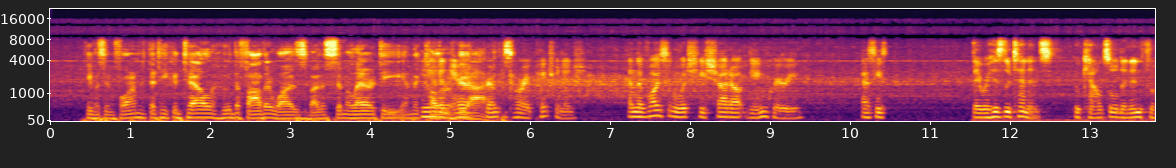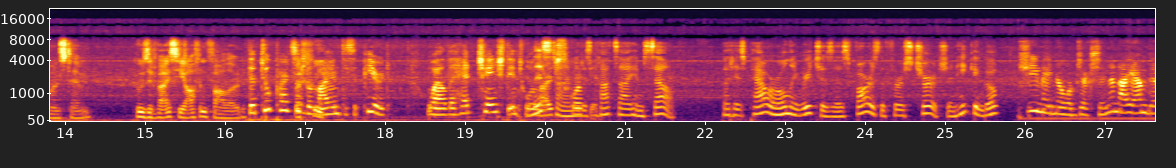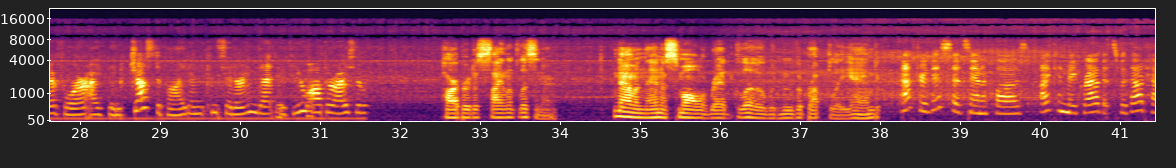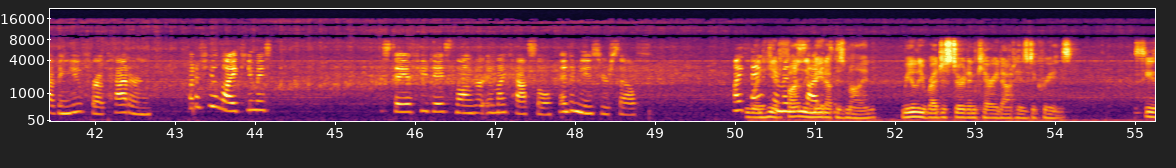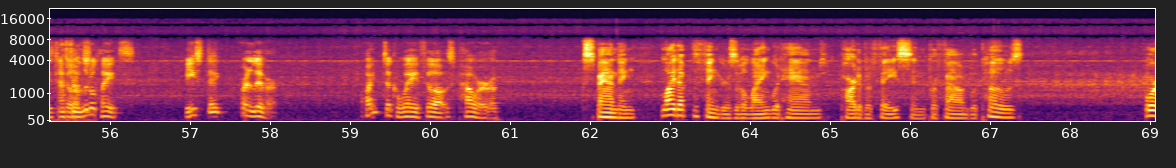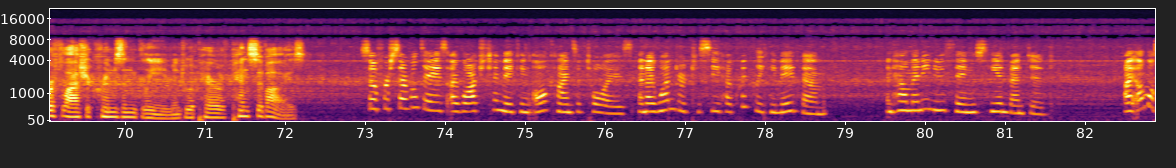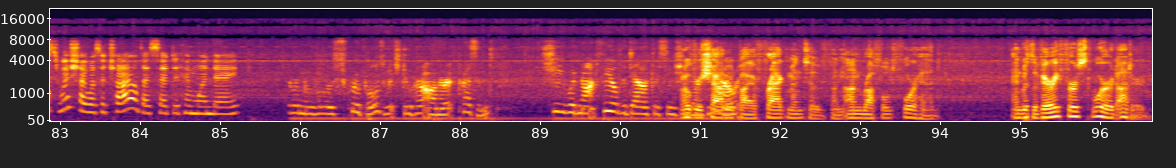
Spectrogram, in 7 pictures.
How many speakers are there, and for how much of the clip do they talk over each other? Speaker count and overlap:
eight, about 7%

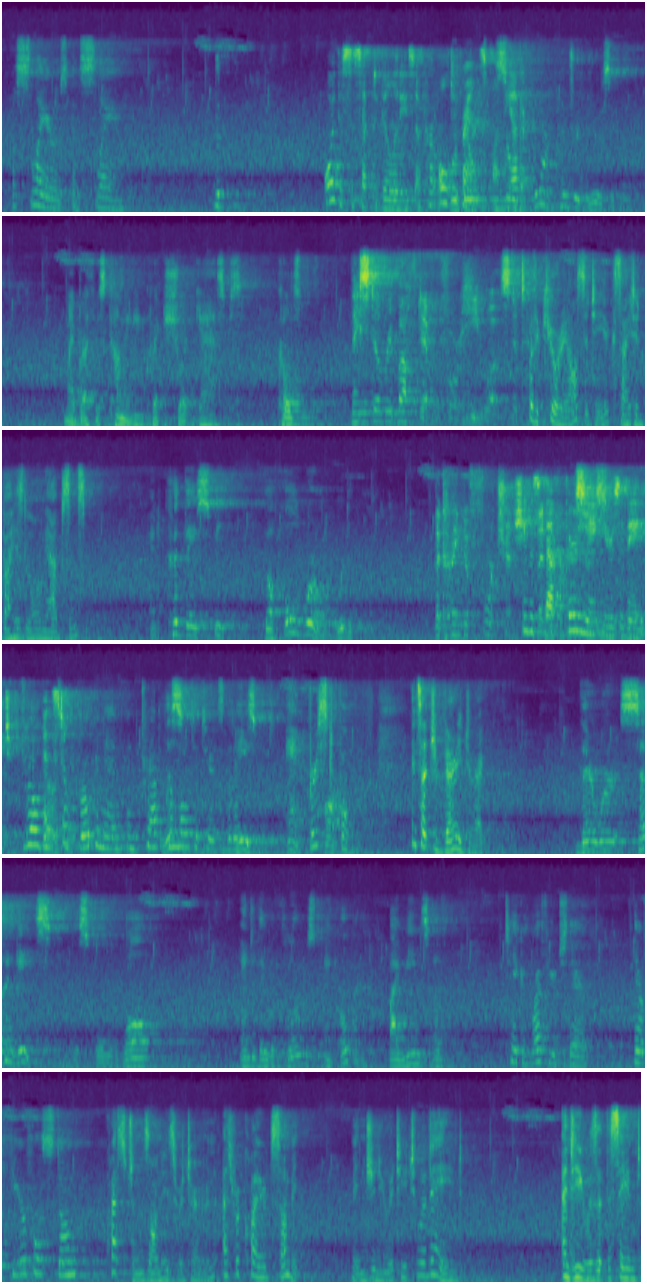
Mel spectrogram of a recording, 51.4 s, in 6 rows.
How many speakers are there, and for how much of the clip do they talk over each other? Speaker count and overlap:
six, about 11%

